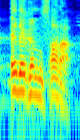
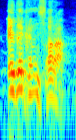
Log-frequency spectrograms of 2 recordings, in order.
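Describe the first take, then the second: No difference in how they are said.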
